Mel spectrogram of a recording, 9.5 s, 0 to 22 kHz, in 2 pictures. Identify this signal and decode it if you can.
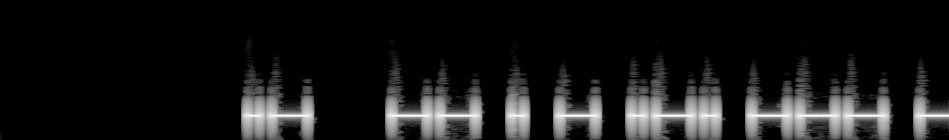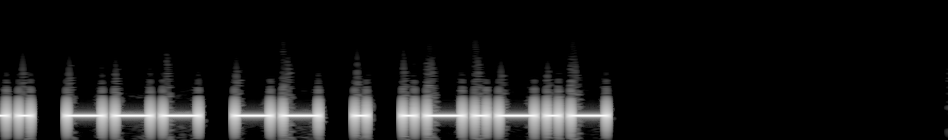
Morse code, heard as a keyed tone, about 20 wpm, 700 Hz. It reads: A METRONOME.
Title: All-Age Appropriate Jokes - 20wpm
